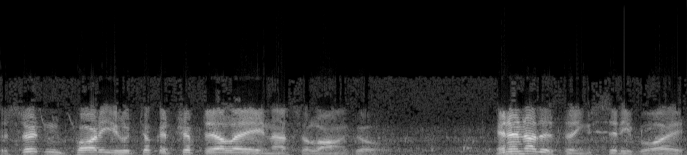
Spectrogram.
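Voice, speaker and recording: A hulking, surly farmhand growls out threats in a gruff, lowish voice. It is 1940s radio acting, heard through a muffled broadcast with a faint hiss behind it. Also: male voice, big pitch swings, normal speed. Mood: threatening. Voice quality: gruff, menacing.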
